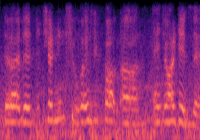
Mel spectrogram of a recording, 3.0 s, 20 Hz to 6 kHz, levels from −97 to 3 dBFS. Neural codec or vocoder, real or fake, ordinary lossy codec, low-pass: codec, 24 kHz, 3 kbps, HILCodec; fake; Opus, 24 kbps; 5.4 kHz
